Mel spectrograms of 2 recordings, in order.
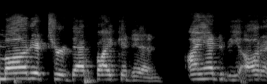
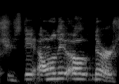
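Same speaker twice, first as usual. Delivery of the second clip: ordinary talk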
